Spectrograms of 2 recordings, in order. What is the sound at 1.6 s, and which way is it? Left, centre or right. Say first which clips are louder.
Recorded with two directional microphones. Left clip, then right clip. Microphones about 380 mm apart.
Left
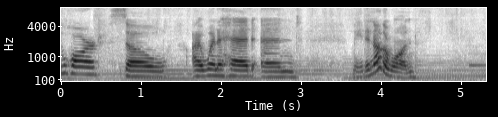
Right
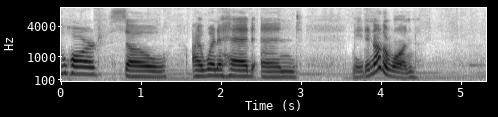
Speech: right 6 dB; right.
